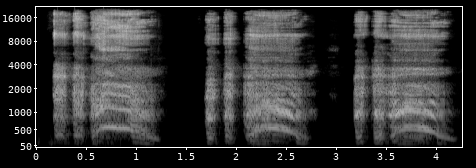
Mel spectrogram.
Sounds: Throat clearing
